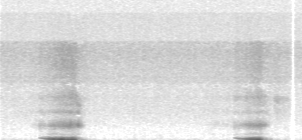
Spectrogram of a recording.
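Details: Cat asleep in a small room, giving rhythmic snores: two short, tonal, downward-sliding groans roughly two and a half seconds apart, otherwise quiet.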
